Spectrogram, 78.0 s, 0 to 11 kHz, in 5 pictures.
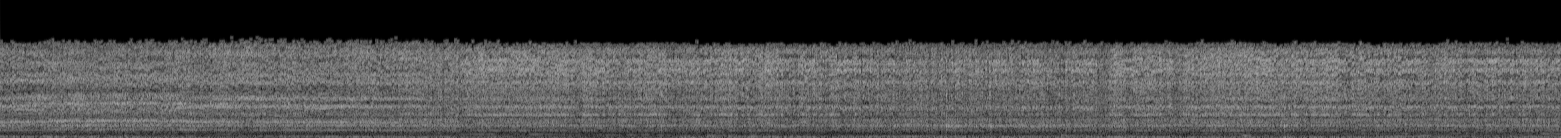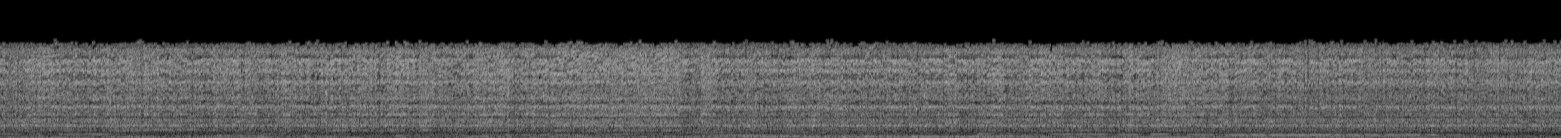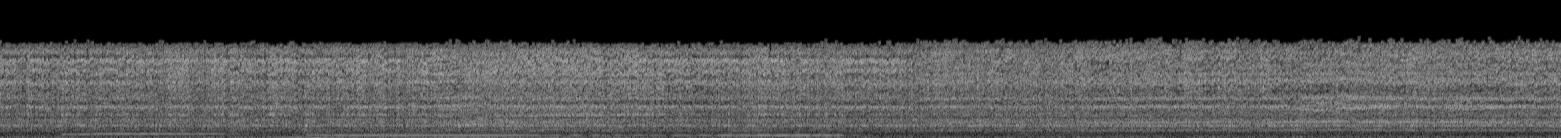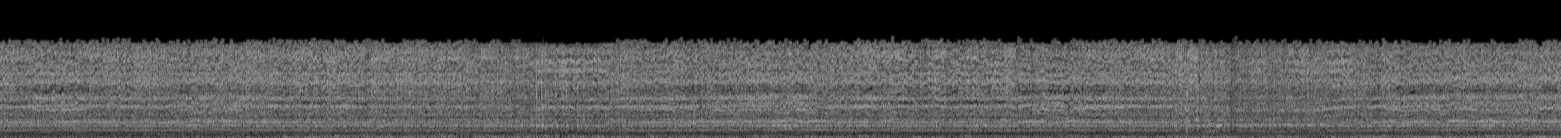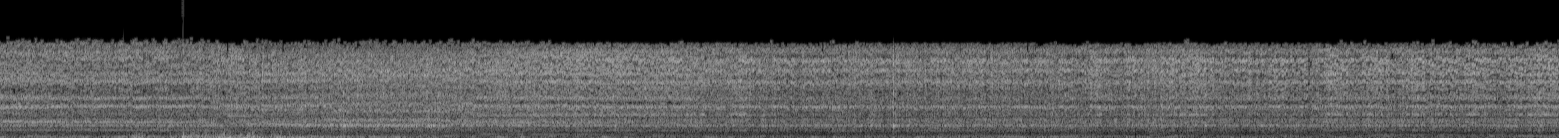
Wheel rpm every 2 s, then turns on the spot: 160, 160, 160, 160, 160, 170, 170, 160, 170, 170, 170, 170, 170, 160, 170, 160, 160, 170, 160, 160, 170, 160, 160, 160, 160, 170, 160, 160, 160, 160, 160, 160, 160, 160, 170, 160, 160, 170, 170.
none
